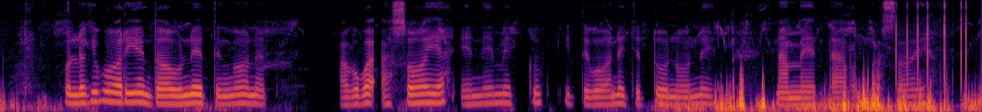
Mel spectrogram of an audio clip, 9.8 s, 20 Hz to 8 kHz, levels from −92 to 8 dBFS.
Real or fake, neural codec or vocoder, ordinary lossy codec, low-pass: real; none; none; none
